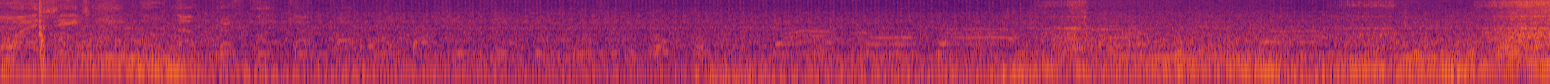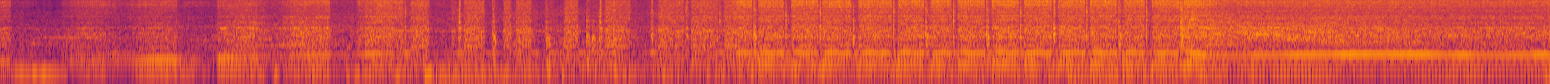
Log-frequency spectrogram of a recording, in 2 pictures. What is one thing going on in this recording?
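A car exhaust pops and crackles.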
